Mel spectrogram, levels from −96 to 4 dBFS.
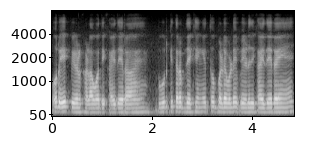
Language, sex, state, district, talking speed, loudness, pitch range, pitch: Hindi, male, Uttar Pradesh, Shamli, 260 wpm, -16 LUFS, 125-130 Hz, 125 Hz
